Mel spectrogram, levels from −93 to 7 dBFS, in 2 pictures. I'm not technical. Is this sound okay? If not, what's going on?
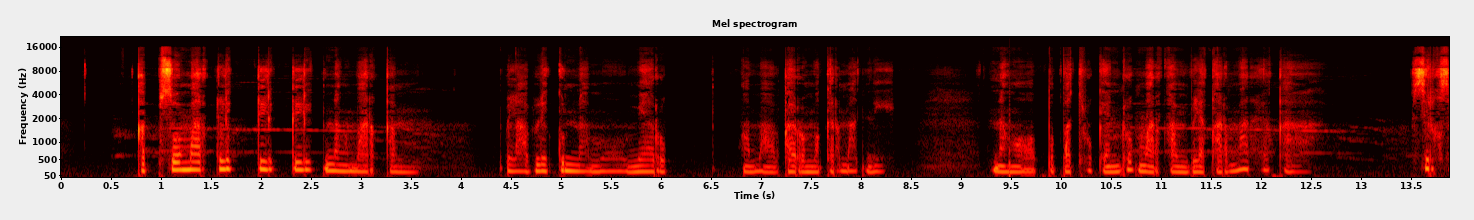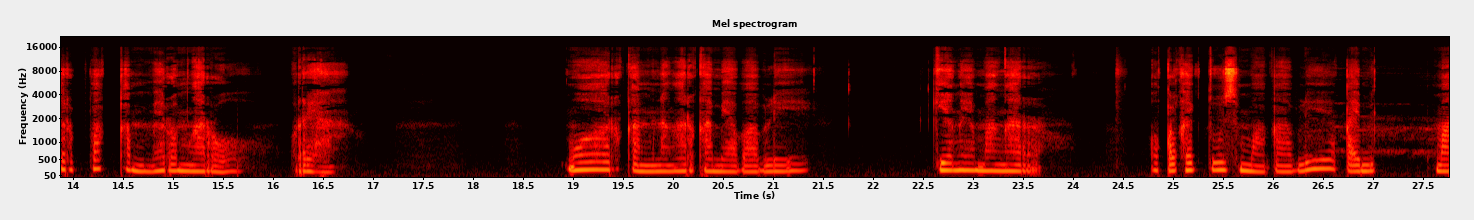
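No, there are two tiny glitches in this speech, at 9.49 s and 15.65 s. Both are a repeated buffer: the audio arrived late, so a sliver about 3 ms long got replayed, making a quick click or brief buzz.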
